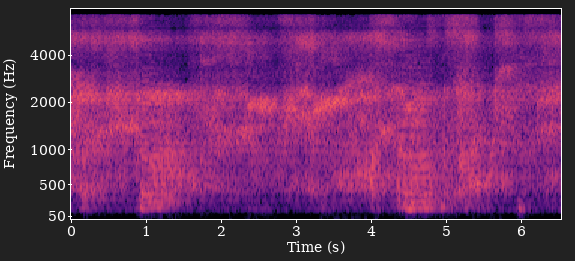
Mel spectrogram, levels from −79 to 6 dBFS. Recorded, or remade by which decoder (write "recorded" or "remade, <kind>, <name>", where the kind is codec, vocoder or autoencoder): remade, codec, ZipCodec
